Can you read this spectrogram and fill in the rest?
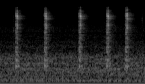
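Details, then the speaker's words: BS250 P-channel MOSFET switch test circuit on a bench supply current-limited to about 1 A: five sharp, crisp, slightly uneven clicks when the jumper shorts to the negative rail, as the supply hits its current limit. "that clicking is just the power supply that I'm using has to quickly adjust to the amount of current going through it"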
